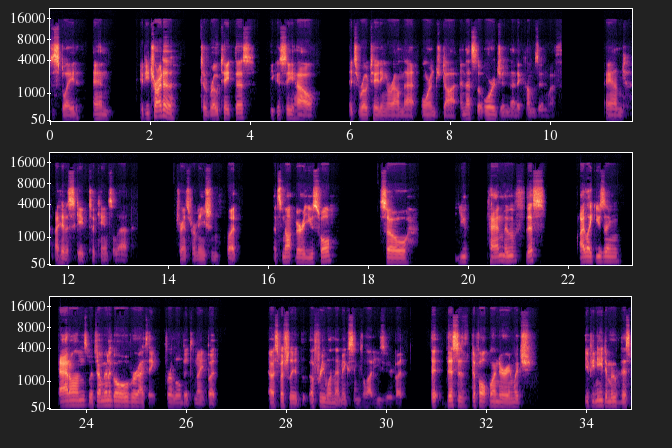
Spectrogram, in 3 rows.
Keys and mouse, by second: 2.1 ctrl+middle drag, 2.5 shift+middle drag, 11.9-12.9 middle drag, 13.1 middle drag, 13.6 shift+middle drag, 16.6-17.0 middle drag, 17.2 shift+middle drag, 18.2-18.7 middle drag, 19.8 shift+middle click, 21.8 ctrl+middle drag, 22.2 shift+middle drag, 22.6 ctrl+middle drag, 24.0 middle click, 31.3 middle drag, 31.7 shift+middle click.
